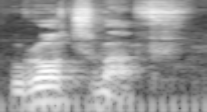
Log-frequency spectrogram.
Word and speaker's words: Wrocław: Die Stadt, ehemals Stadt Breslau, heißt Wrocław.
